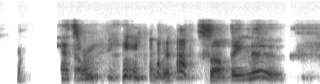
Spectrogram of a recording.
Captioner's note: laughs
